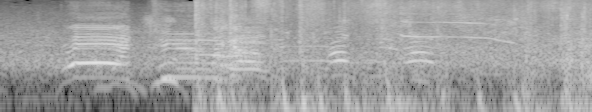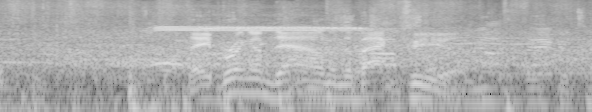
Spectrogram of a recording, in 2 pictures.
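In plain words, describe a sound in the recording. Football pads and helmets clash as players collide in a tackle.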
